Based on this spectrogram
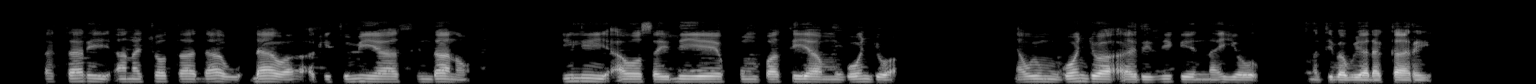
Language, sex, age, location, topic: Swahili, male, 36-49, Wajir, health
